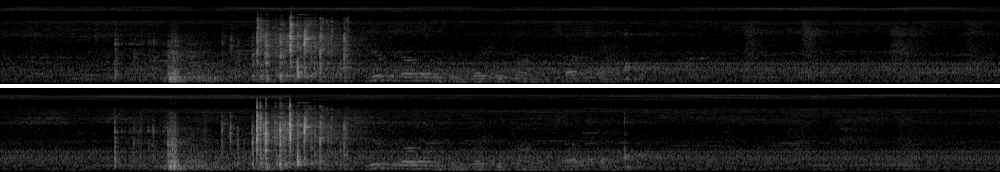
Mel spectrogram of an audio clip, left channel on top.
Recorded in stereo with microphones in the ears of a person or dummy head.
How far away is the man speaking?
About 2.5 m.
